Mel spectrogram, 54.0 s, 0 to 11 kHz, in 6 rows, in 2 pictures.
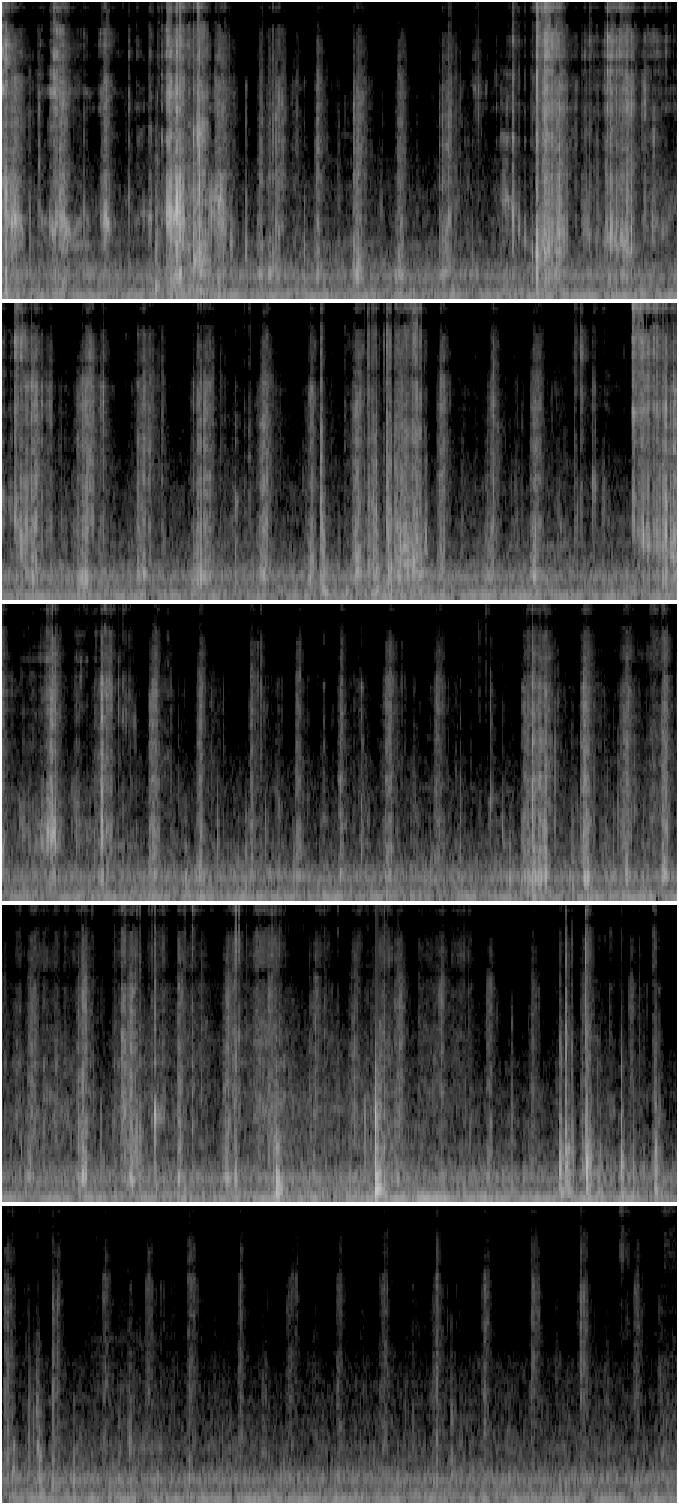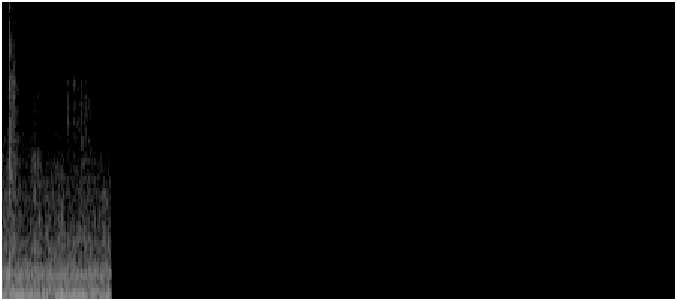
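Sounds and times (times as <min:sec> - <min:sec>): crunchy food being chewed: 0:00.0 - 0:46.4.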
